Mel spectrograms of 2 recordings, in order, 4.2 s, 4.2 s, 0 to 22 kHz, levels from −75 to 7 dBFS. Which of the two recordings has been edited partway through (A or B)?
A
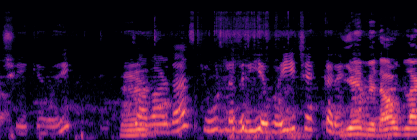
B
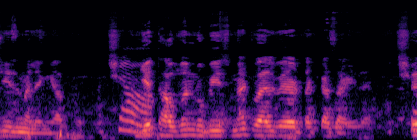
A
